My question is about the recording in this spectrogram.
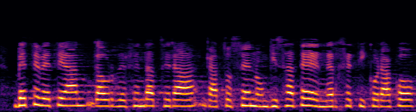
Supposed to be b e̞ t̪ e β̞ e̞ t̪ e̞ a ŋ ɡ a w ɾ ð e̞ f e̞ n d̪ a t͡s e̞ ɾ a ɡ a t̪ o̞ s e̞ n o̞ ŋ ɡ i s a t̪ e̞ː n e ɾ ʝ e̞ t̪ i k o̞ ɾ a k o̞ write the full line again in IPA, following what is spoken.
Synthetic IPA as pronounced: b e̞ t̪ e β̞ e̞ t̪ e̞ a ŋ ɡ a w ɾ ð e̞ f e̞ n d̪ a t͡s e̞ ɾ a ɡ a t̪ o̞ s e̞ n o̞ ŋ ɡ i s a t̪ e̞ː n e ɾ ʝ e̞ t̪ i k o̞ ɾ a k o̞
